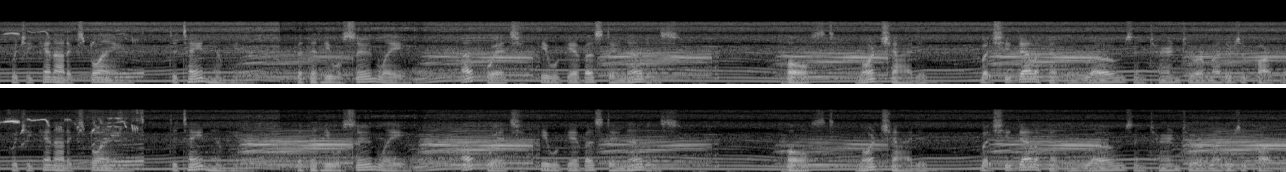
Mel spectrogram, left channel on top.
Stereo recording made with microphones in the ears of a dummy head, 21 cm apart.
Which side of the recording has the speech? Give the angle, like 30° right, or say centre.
40° left.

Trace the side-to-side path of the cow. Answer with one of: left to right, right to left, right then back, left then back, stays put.
left then back.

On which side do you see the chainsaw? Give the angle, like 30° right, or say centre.
60° left.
